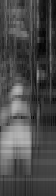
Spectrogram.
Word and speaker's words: Munch: que representa este cuadro Edward munk o Edward munch como quieras pronunciarlo pintó esta escena al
